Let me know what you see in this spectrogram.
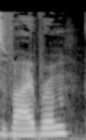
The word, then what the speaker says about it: Vibram: And these are made by Vibram or Vibram, however it's pronounced. – I think it's Vibram. Yeah. – Yeah. – Like five fingers. – Yep. – Is a long I or whatever.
